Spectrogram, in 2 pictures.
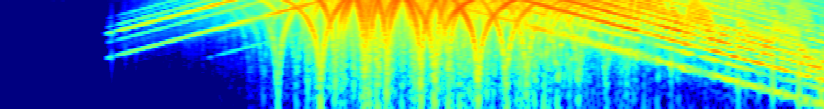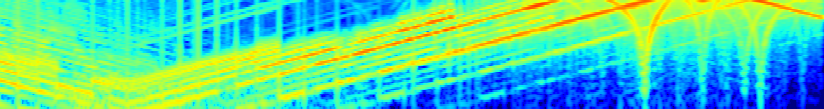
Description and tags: spacey rising pulse
space, synth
